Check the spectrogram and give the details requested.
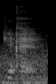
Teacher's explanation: T's are glottal T's, like in Cockney, meaning they're entirely skipped over.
